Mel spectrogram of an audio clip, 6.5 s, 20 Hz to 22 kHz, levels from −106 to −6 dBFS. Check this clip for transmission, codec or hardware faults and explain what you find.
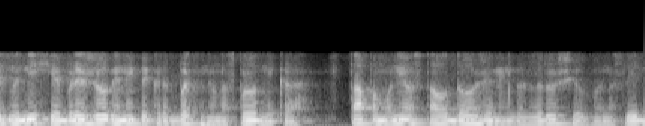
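The speech runs through a Bluetooth CVSD headset codec for its whole length, and the damage is plainly audible. CVSD codes each sample as a single up-or-down bit with an adaptive step, which fits a 64 kbps stream. Nothing passes above 3.8 kHz, so the sound is boxy and narrow. Loud bright sounds outrun the step and distort, s sounds turn scratchy, and a granular hiss sits beneath.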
